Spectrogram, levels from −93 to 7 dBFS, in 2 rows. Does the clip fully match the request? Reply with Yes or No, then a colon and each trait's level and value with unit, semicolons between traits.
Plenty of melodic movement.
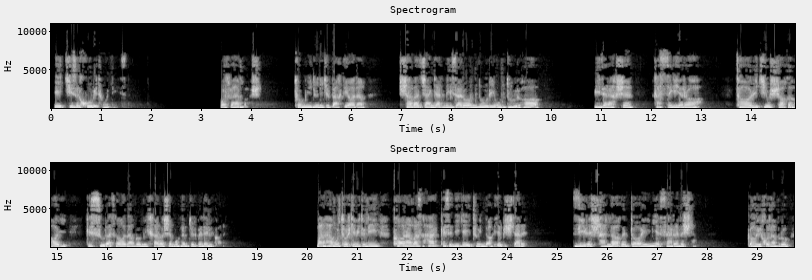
No: narrow, 2.4 semitones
